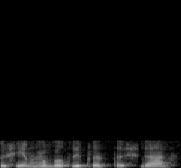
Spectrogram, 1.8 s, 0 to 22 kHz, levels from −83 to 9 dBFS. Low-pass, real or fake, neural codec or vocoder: 3.6 kHz; fake; codec, 16 kHz, 4.8 kbps, FACodec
